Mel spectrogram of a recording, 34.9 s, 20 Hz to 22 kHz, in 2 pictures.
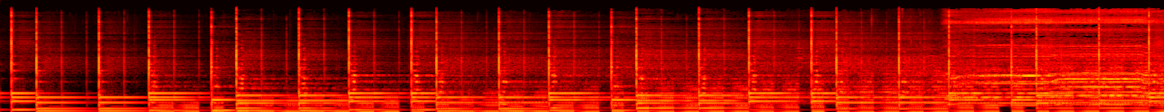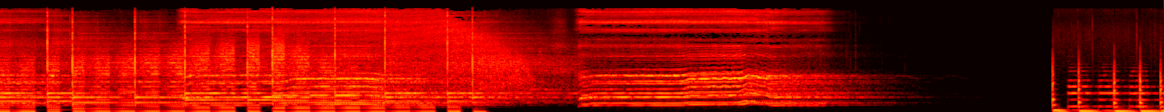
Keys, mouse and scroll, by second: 0.0 KP_Divide, 0.3 middle click, 0.7-2.6 drag, 2.6 u, 2.8 middle click, 3.3 2, 3.8 alt+click, 5.8 u, 6.2-6.6 scroll down 2, 6.6 Tab, 6.9 Tab, 7.2 alt+h, 7.4 3, 7.5 click, 7.8 click, 11.4 click, 14.5 click, 15.0 s, 18.4 click, 18.7 s, 20.2 KP_Divide, 20.7-23.8 shift+middle drag, 23.8-24.2 scroll down 1, 24.2 middle click, 24.3-24.7 scroll down 1, 24.7-25.1 scroll up 1, 25.1-26.2 shift+middle drag, 26.2 click, 27.0 Tab, 27.7 r, 28.8 Tab, 29.5 middle click, 29.9 click, 30.1 Tab, 30.7-32.3 middle drag, 32.3 u, 33.2 click, 33.7 Tab, 34.1 Tab, 34.4 a, 34.8 r.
